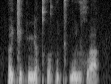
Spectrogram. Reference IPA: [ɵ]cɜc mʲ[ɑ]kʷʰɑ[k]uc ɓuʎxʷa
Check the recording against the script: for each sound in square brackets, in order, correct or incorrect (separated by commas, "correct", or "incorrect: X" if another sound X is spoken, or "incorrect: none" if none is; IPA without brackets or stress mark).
incorrect: ə, incorrect: a, correct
